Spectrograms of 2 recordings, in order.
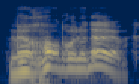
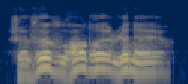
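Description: First: Higher, louder, drawn-out mocking question; incredulous amusement. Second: Slow, louder, stately pronouncement; solemn declaration. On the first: Woman mocks her suitor's offer, incredulously amused. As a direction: echo it high, as if about to burst out laughing. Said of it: "éclata de rire". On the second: Earnest suitor makes amends to a fallen woman, solemn. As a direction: declare it grandly, drawing out each word. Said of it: "dit d'un ton solennel". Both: A narrator's reading.

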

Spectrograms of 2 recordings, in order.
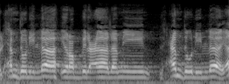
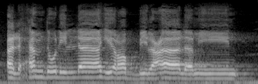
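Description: First: الحمد لله begun on a bare l, as lhamdu; imitating students' faulty start. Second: الحمد opened on a clear glottal al, slowly chanted; chant with sounded hamza. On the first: Teacher imitating many students, الحمد without its hamza. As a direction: drop the first a of الحمد in recitation. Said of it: "هذا لحن". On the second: Shown as a demonstration. Teacher giving correct recitation, slow chant, hamza on الحمد. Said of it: "همزة قطع".

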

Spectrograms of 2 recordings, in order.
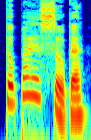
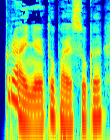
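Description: First: High, slow spat-out insult; angry curse. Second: Mock polite correction. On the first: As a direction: spit the insult out furiously. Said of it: "бросил он". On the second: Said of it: "поправился, отряхнулся и повторил". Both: A narrator's reading.

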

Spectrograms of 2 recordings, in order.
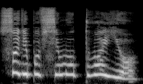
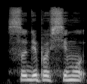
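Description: First: Very high, squeaky, put-out creature; upset. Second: Said in the usual way. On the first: A narrator's reading. Egg answers whose it is, upset. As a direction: squeak it in dismay. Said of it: "огорчённо отозвалось существо".

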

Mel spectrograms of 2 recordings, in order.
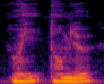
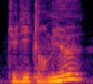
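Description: First: Said in the usual way. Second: Loud, rising challenge; menacing exclamation. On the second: A narrator's reading. La louve challenges Fleur de Marie's answer, menacing exclamation. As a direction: throw it back as a threatening question. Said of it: "S'écria la louve, les yeux menaçants".

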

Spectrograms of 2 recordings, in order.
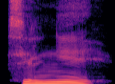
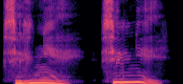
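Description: First: Said in the usual way. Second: Urging to himself. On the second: A narrator's reading. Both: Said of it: "говорил он про себя".

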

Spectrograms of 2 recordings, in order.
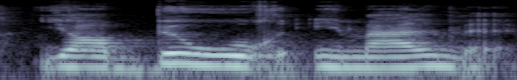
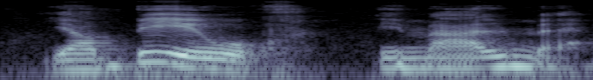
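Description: First: Said in the usual way. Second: "bor" in the sentence said as "beor"; Skåne diphthong. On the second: Shown as a demonstration. Teacher giving local example sentence, "bor" as "beor". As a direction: glide "bor" from e to o. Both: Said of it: "som blir O".

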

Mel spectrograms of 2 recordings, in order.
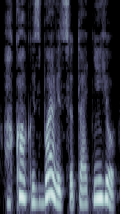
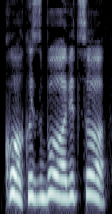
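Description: First: Anxious question, near the usual voice; mild panic. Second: Loud, higher, drawn-out wail; panicked. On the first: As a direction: ask with a touch of worry. (с лёгкой тревогой) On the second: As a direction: wail the question in desperation. (панический протяжный вопль) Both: A narrator's reading. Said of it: "заметался в полной панике".

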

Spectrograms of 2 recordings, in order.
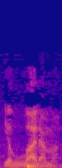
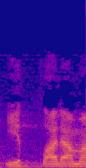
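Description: First: اضطلم as iẓẓalama with a long ẓ; reverse assimilation. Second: اضطلم as iṭṭalama with a long ṭ; first changed to second. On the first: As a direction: geminate the ẓ in اضطلم. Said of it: "أو بالعكس". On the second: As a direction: geminate the emphatic ṭ in اضطلم. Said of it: "الأول مثل الثاني". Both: Shown as a demonstration.

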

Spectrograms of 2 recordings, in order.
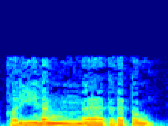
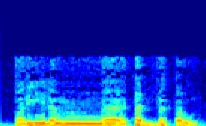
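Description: First: Said in the usual way. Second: "تذكرون" with a held, doubled dh; doubled dhal. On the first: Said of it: "قرأ قالون كلمة تذكرون". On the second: Shown as a demonstration. Teacher shows Qalun's reading, "تذكرون" with doubled dhal. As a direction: lean on the dh in "تذكرون". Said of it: "بتشديد الذال فتصير".

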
